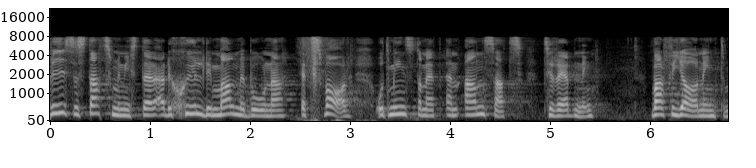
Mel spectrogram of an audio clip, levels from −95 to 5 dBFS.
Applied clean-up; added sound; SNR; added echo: none; Glass; 13 dB; none.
